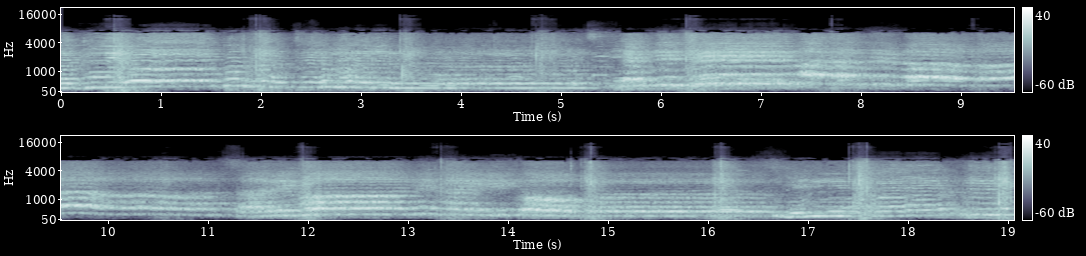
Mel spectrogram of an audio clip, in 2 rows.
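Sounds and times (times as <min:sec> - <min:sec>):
men chanting a lament: 0:00.0 - 0:19.0.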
